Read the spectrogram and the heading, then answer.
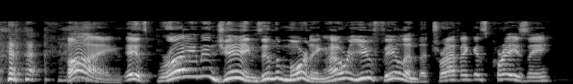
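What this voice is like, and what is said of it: Fake radio DJ voice. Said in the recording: “fake radio voice”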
